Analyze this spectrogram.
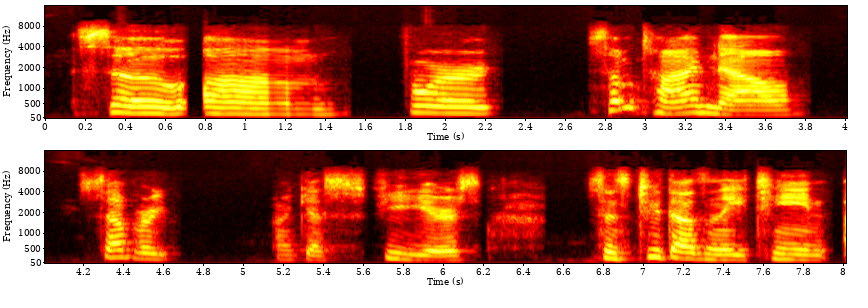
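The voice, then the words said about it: Sick voice with a cold. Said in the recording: “I have a throat injury ... I have a cold for a couple weeks now”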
